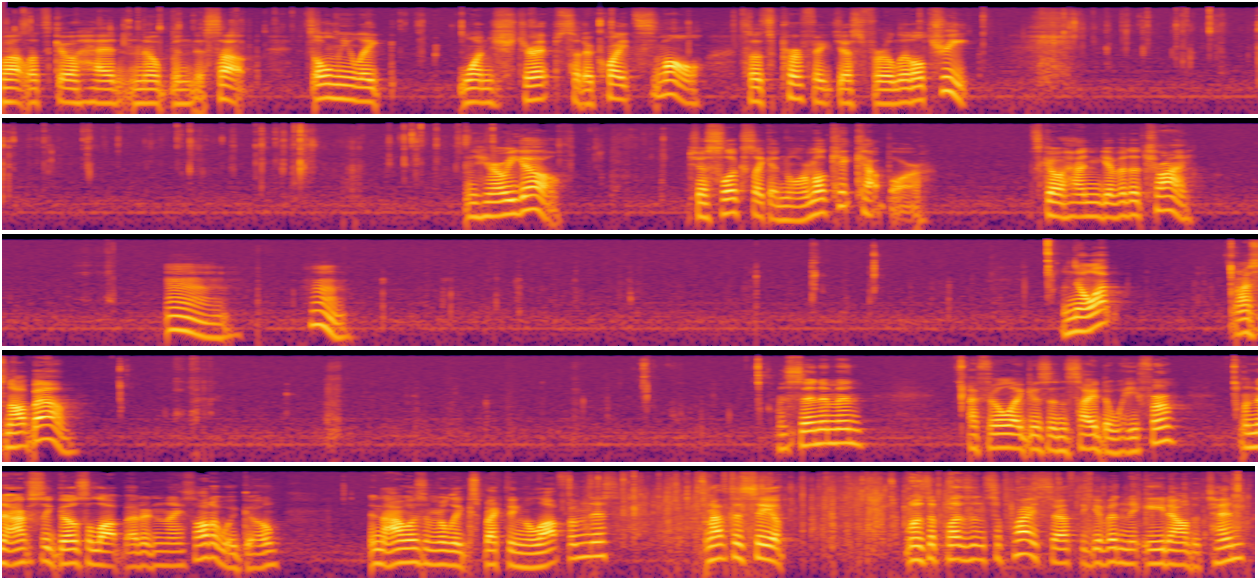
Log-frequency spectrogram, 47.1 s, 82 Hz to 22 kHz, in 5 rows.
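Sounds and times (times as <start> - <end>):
candy wrapper crinkling: 0.0 - 14.6, 41.7 - 47.0
steady low hum: 0.0 - 26.7, 38.3 - 47.0
chewing wafer crunches: 0.1 - 3.5, 6.9 - 14.5, 29.2 - 29.9, 30.6 - 34.0, 41.9 - 47.0.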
